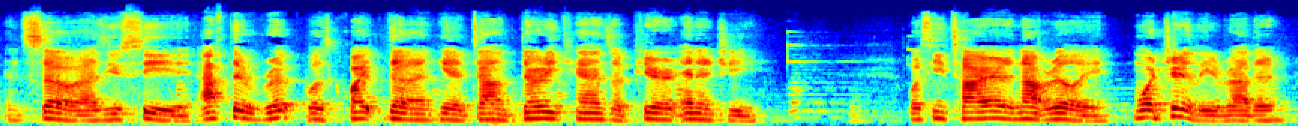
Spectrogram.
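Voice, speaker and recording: A woman acts as a storybook narrator with a low voice. She tells the tale in measured, old-fashioned rhyming phrases, with some music behind her. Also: a bit bright, low-quality recording. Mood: storytelling.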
